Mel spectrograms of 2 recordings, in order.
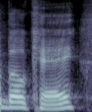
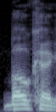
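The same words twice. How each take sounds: First: Bokeh ending in "eh", the new way; bokeh as BOH-keh. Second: Put-on bokeh ending in "uh", the old way; bokeh as BOH-kuh. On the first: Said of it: "I have moved to bokeh". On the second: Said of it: "who was a bokeh guy". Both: Shown as a demonstration.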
